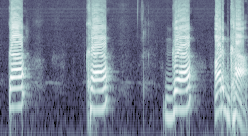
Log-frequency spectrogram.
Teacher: क, ख, ग और घ ये वर्ण जो है आपके कंठ से बोले जाते हैं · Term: क वर्ग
